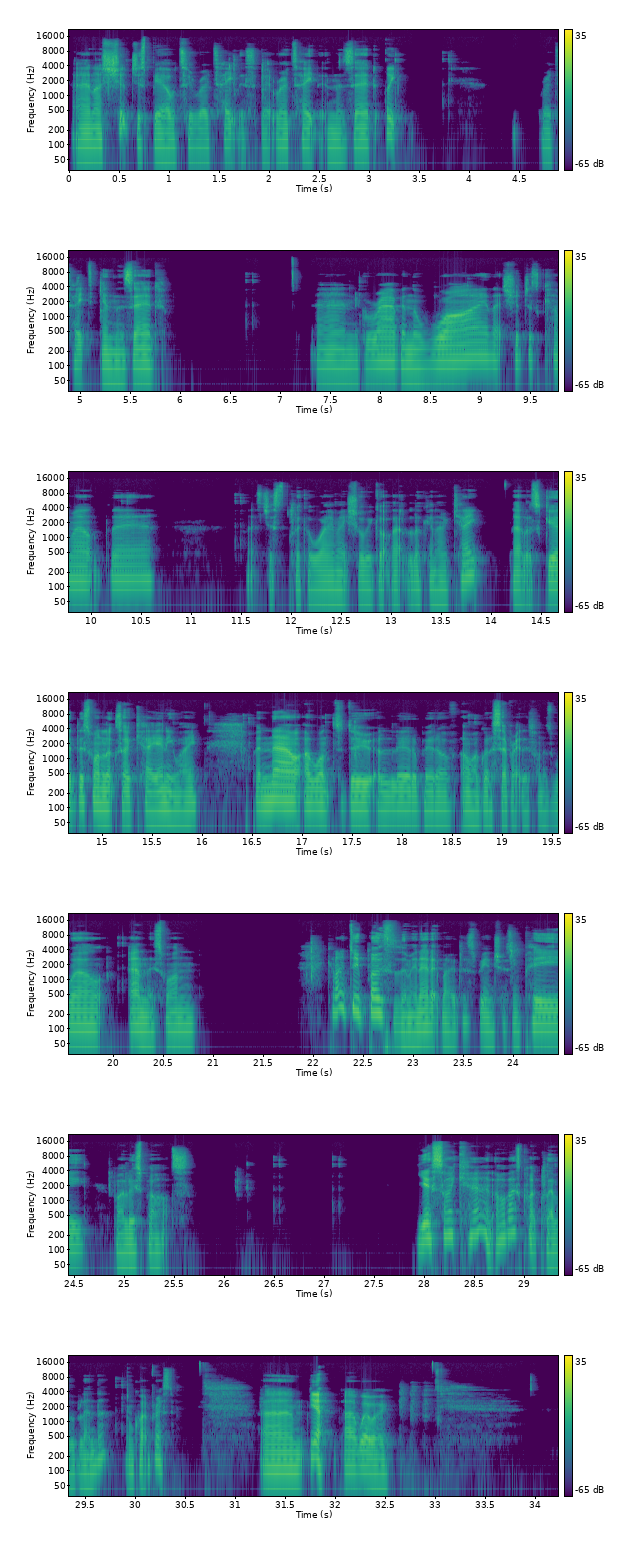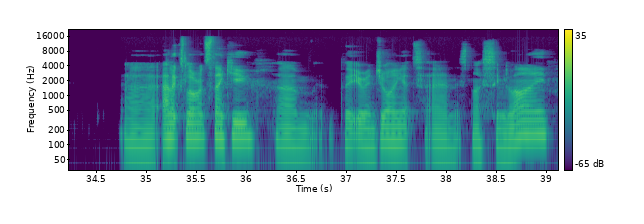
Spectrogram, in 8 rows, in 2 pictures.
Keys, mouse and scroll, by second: 1.6 r, 3.6 click, 4.8 r, 5.0 r, 11.4 drag, 12.4-16.4 middle drag, 16.4 click, 17.2 shift+click, 18.6 click, 20.0 shift+click, 22.5 Tab, 23.0 a, 26.0 Tab, 26.4 click, 27.0 click, 28.2 click, 29.2 click, 29.8 click, 30.4-33.4 middle drag.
